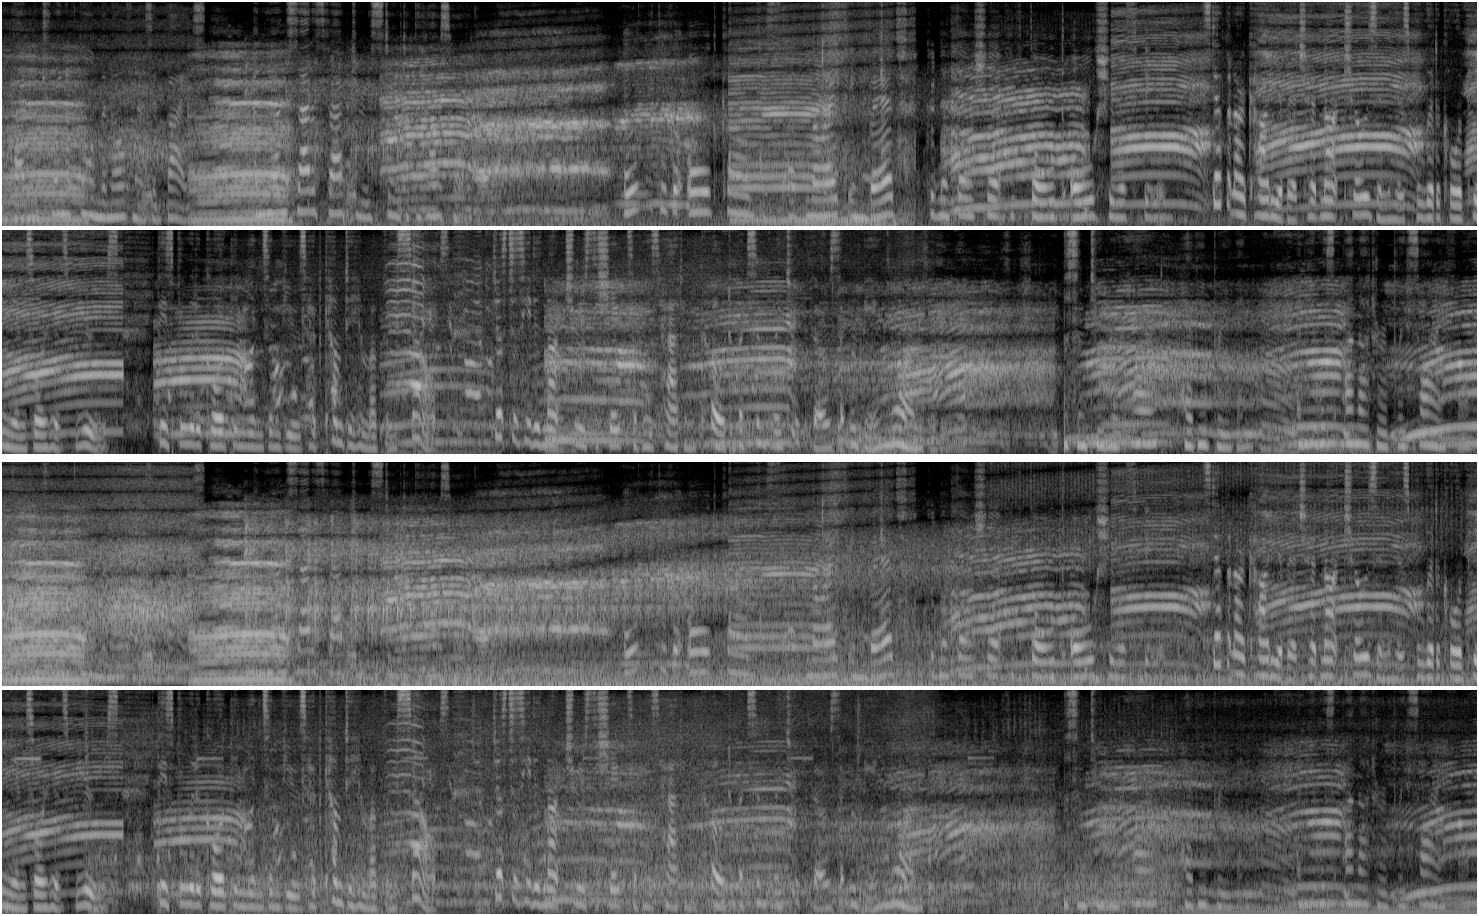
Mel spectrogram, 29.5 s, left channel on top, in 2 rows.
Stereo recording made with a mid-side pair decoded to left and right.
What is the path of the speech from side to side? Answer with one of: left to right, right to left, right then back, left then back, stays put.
right then back.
